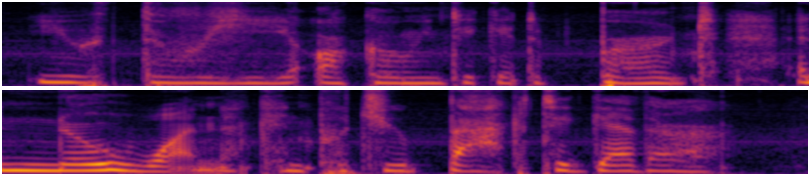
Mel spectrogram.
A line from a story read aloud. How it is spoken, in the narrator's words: he hisses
